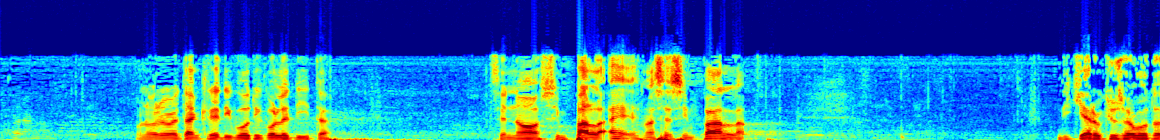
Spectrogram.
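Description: A man speaks steadily through a microphone, with pauses between phrases.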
